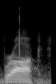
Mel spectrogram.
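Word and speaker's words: Brocq: Brock is spelled B R O C CQ.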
